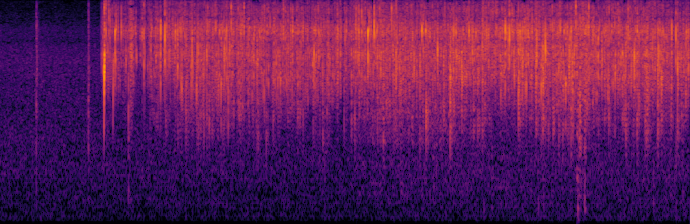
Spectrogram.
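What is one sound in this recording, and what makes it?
Water splashes steadily onto a wet pavement.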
